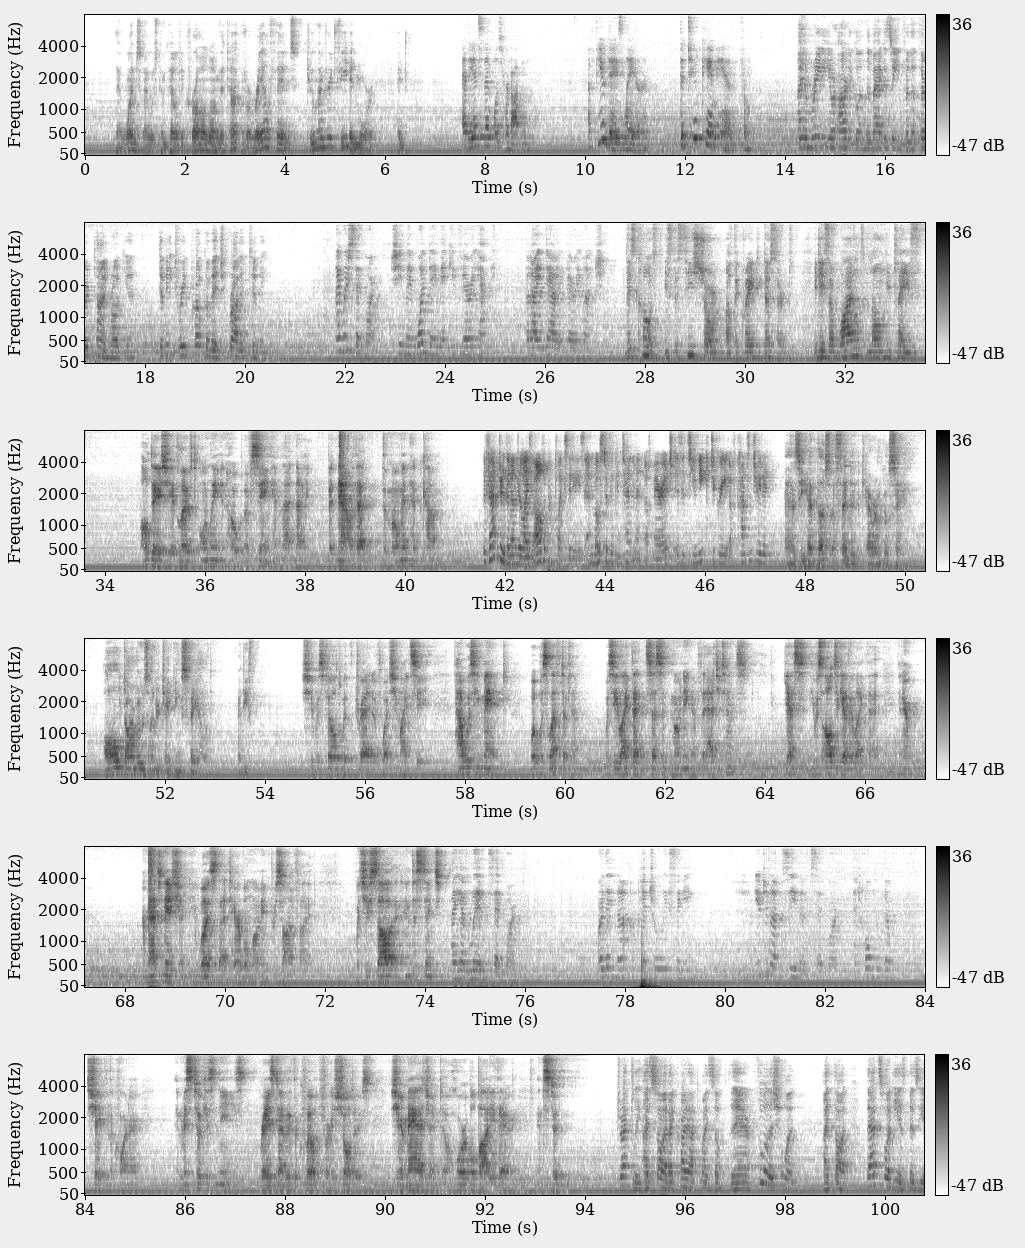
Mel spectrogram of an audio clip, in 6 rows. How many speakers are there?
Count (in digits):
8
